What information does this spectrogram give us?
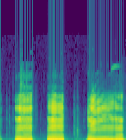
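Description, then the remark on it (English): A pig, Wondrous the Party Pig, grunts three times at the gate of Alameda Maker Farm in Alameda, an island in the San Francisco Bay: two short, throaty grunts followed by a longer, drawn-out one, loud and clear with brief pauses between and no talking. “In Alameda, an island in the San Francisco Bay, we are met at the gate by a pig.”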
